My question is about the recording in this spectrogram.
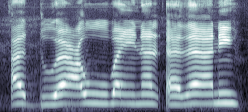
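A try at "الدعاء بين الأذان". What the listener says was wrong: اچھا اب عین جو ہے نا ادھر ادھر زیادہ نکل رہا ہے، تو چلے کوشش کریں ٹھیک کرنے کی. لیکن میں نے بتا دیا کہ عین جہاں ہے وہیں ادا کرنا ہے، حمزہ کو عین نہیں بنانا ہوتا.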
